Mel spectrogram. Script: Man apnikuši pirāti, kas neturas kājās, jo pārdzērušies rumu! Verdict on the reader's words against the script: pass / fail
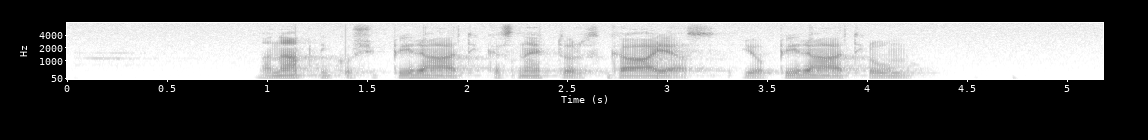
fail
